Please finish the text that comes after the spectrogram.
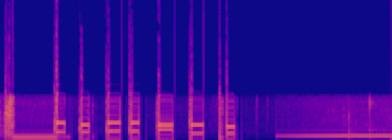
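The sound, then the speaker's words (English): A phone line's tone gives way to a quick run of about eight touch-tone beeps as a mother's number is dialed, followed by a steady, humming line tone waiting for the call to connect. “Come on, Ma. Answer the phone.”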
